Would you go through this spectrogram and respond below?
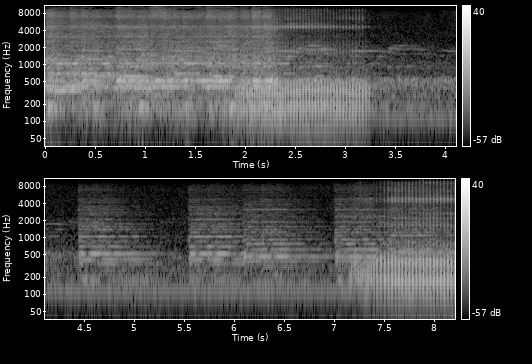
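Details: Sleeping small French Bulldog held in arms, two rough rumbling snores several seconds apart, music in background; snoring.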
